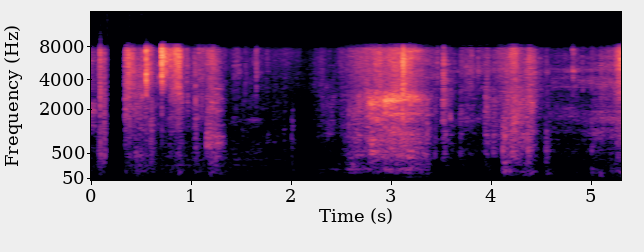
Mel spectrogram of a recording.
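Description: Rustling and small knocks of handling in a small room, with a louder rustle about three seconds in.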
